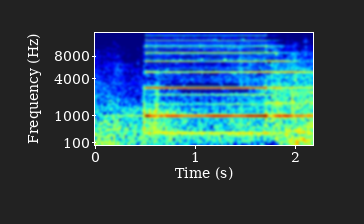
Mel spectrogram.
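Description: Electronic start buzzer sounding one steady tone, beginning about half a second in and lasting a little over a second; it signals the start of the heat.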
